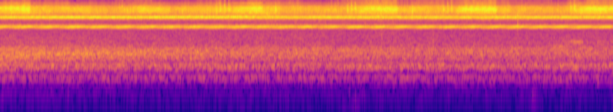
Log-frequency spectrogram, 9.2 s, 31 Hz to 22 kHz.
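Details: Honey bees of a swarm taken in a trap on 1 September 2019, surprisingly late in the season; constant broad buzzing drone, level and unbroken, with a faint steady high tone above it.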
